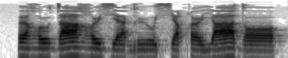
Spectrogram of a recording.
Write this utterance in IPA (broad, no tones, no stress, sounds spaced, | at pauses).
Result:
ə ʁ u d a ʁ ʉ zʲ a ɡ ʉ u̯ sʲ ə q ʉ j a d ɔ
